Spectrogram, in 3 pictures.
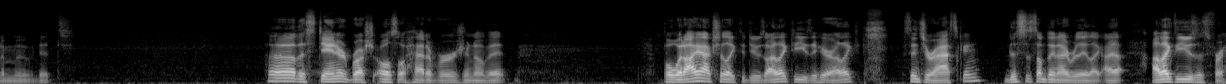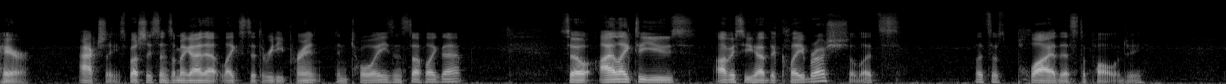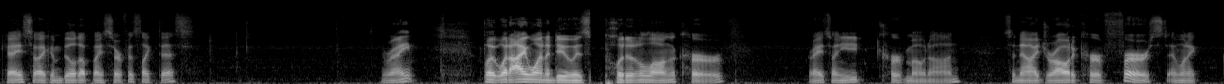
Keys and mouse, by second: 6.5 typing, 8.7 typing, 13.3 click, 13.3 typing, 14.0 right click, 14.5 click, 16.3 right click, 16.7 alt+right click, 17.9 click, 19.6 right click, 22.2 shift+click, 22.8 click, 24.0 right click, 24.5 click, 25.4 right click, 26.0 ctrl+z, 26.7 s, 26.8-28.2 drag, 28.2 click, 29.1 typing, 30.3 click, 32.5 click, 35.4 right click, 36.2-36.7 drag.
